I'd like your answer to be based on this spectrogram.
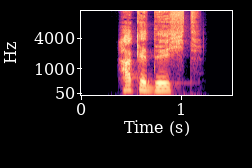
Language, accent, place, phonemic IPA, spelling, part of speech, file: German, Germany, Berlin, /hakəˈdɪçt/, hackedicht, adjective, De-hackedicht.ogg
- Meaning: very drunk, fucked (drunk), completely sloshed, legless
